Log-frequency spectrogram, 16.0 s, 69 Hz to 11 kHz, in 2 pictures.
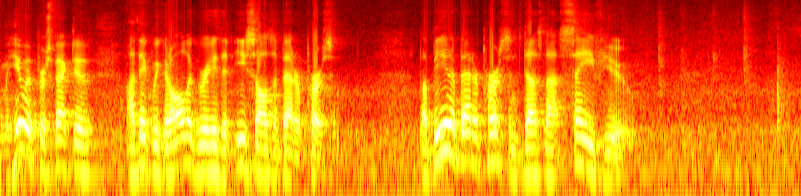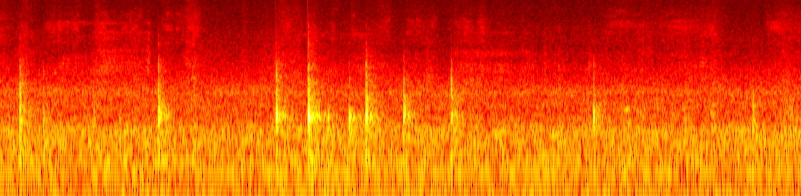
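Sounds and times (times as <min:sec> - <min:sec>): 
low steady hum: 0:00.0 - 0:16.0
speech: 0:00.1 - 0:03.5, 0:04.2 - 0:06.4
drawing on a board: 0:07.6 - 0:10.1, 0:10.7 - 0:16.0.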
